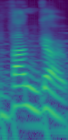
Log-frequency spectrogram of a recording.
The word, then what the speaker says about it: van Gogh: The correct Dutch pronunciation is Vincent van Gogh.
